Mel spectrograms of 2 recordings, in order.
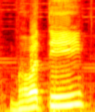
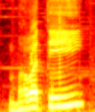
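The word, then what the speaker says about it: भवती: banam similarly for a feminine gender it is pronounced as bti bti the explanation of these words are as said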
